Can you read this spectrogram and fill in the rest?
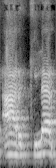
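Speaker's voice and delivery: ALQUILAR said as arquilar; rhotacism, "arquilar". Shown as a demonstration. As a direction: put an R in place of the L in "alquilar". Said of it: "Pronunciación de la R en lugar de la L".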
